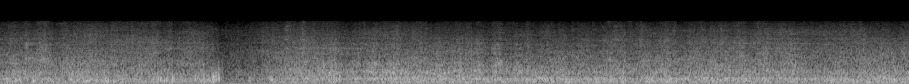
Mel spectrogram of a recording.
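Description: Double-stack container well cars of a freight train rolling past: a steady rumble and clatter of steel wheels on the rails, dipping briefly about two seconds in.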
